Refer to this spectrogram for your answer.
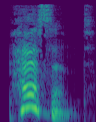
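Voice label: "passant", British English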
